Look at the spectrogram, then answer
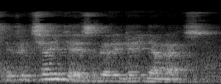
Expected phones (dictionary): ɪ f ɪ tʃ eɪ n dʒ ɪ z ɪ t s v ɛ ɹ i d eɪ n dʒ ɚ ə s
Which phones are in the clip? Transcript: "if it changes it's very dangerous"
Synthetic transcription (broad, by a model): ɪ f ɪ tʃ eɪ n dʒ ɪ ɪ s v ɛ ɹ i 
